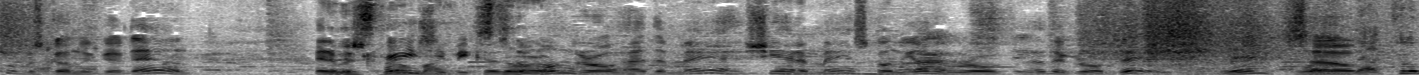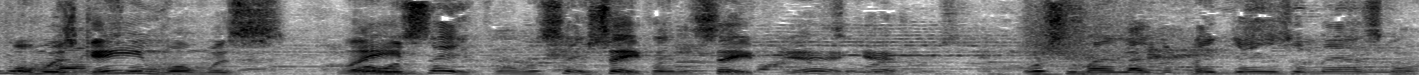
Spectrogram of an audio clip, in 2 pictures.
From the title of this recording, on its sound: Live from da firkin tavern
